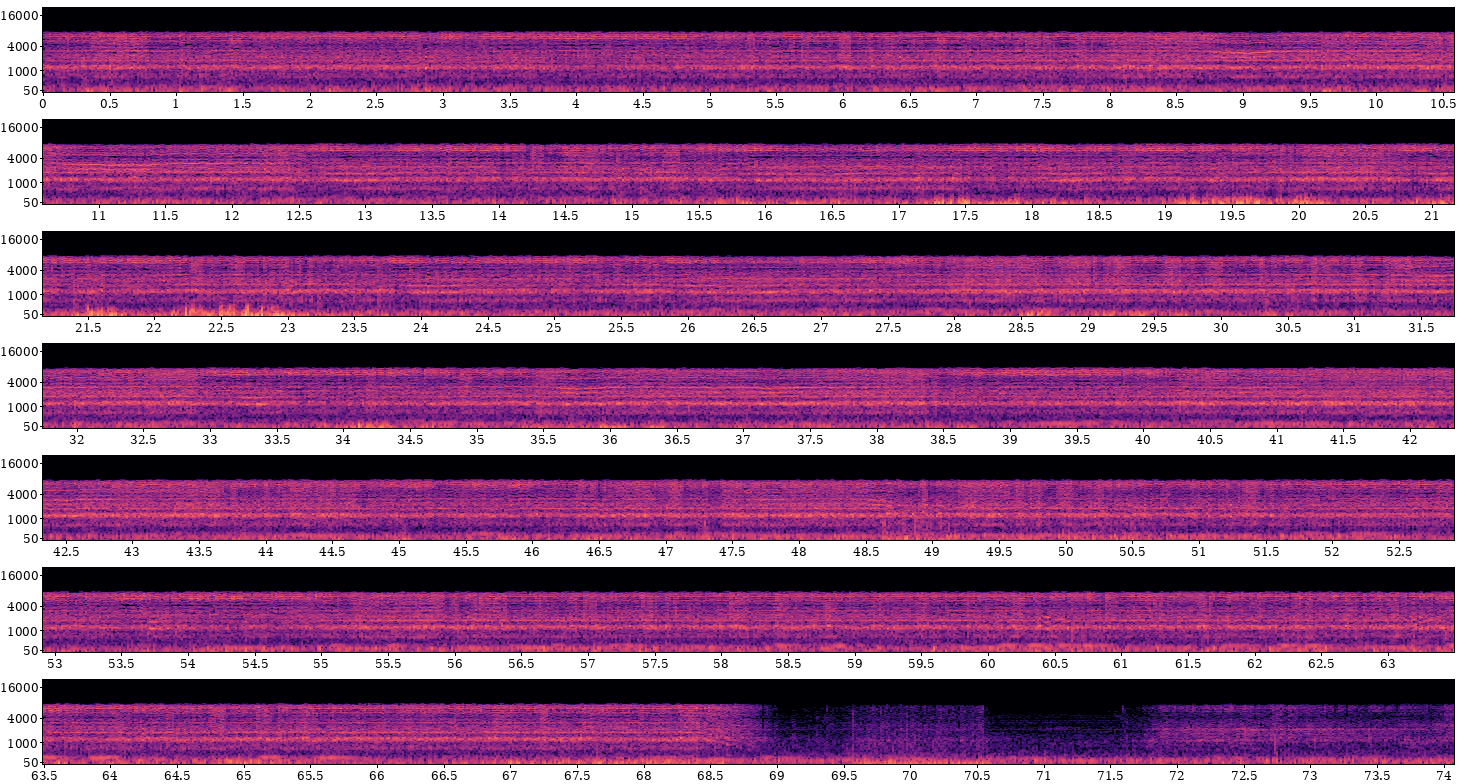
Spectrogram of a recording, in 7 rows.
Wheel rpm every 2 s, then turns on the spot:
170, 170, 160, 170, 170, 160, 160, 160, 160, 160, 170, 170, 170, 160, 170, 170, 160, 160, 160, 170, 160, 170, 170, 160, 160, 160, 170, 170, 170, 170, 170, 170, 170, 170, 50, 20, 60.
none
